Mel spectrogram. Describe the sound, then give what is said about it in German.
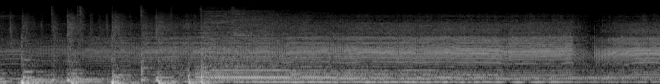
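An engine starts with a few rough sputtering bursts, then settles into a steady, loud idle with a constant low rumble. “Können Sie mal den Motor so gut machen? Moment, ich muss erst mal den Motor so gut machen.”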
